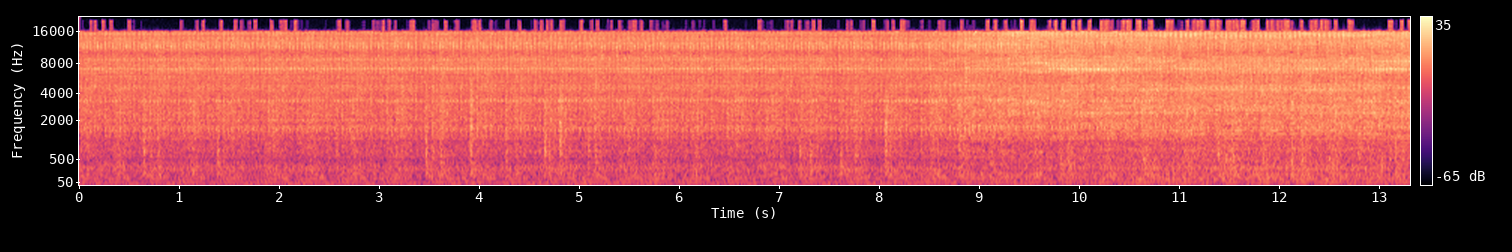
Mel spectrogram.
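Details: Volkswagen GTI Mk5 idling rough on a cold start: idle wavers and shakes unevenly, then the tone rises slightly near the end; cause unknown.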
